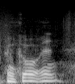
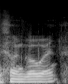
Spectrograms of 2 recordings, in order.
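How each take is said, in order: First: Higher, brighter rising repeat; cheerful confirmation, rising at the end; upbeat repeat. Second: Said in the usual way. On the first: Real, not acted. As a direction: lift it up as you set off. Repeats while setting off across.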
